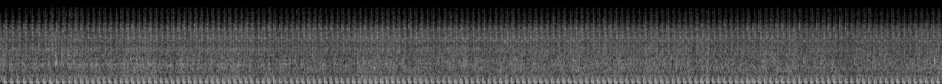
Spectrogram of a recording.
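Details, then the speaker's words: John Deere 110 garden tractor single-cylinder engine idling after a rod knock repair on the worn engine: the rod knock is gone, leaving a light lifter tick and a faint rattle, possibly the belts flopping. "okay that sounds better now I hear the lifters ticking and some other stuff rattling sounds like the belts flopping around some but I don't hear a rod knock"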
